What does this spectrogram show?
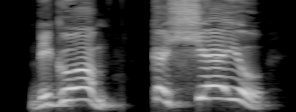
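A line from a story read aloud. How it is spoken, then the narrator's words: Shouting. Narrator (Russian): кричал Миллиардский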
